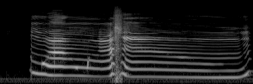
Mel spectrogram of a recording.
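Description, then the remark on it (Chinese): A baby monkey cries in one long, high, whining wail with a brief harsh catch partway through and an upward lift at the end, over a faint steady hum. “小猴子，小猴子，爱哭鼻子的娇气包。”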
